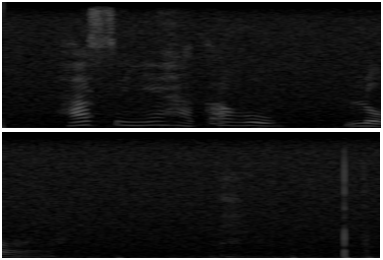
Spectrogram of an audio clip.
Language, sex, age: Southern Sotho, female, 30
